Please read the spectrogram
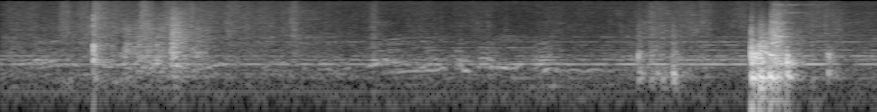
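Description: White tissue paper rustling and crinkling in short bursts as a toddler pulls and scrunches it, over a faint steady hum. A loud burst of noise near the end.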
